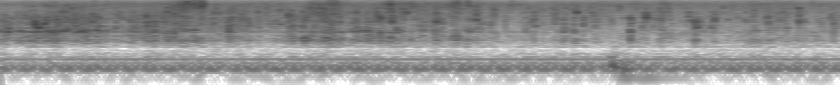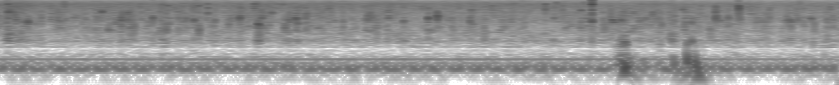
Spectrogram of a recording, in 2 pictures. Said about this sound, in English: The same change happens when you're browning the butter The bubbles go from large to small and foamy. And then you whip the butter off the heat quickly before it has a chance to burn too far.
